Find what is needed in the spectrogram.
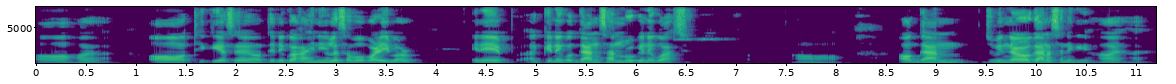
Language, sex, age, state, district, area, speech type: Assamese, male, 18-30, Assam, Majuli, rural, spontaneous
